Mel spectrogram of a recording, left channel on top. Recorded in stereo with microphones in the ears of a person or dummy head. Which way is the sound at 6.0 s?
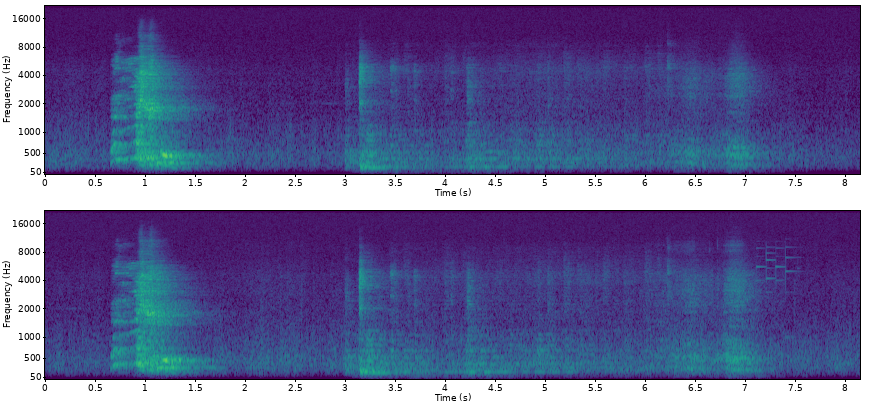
40° right (ahead or behind).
